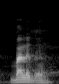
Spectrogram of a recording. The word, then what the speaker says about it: Balogun: So what happened to Balogun? Is that how you pronounce his name? – Balogun.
